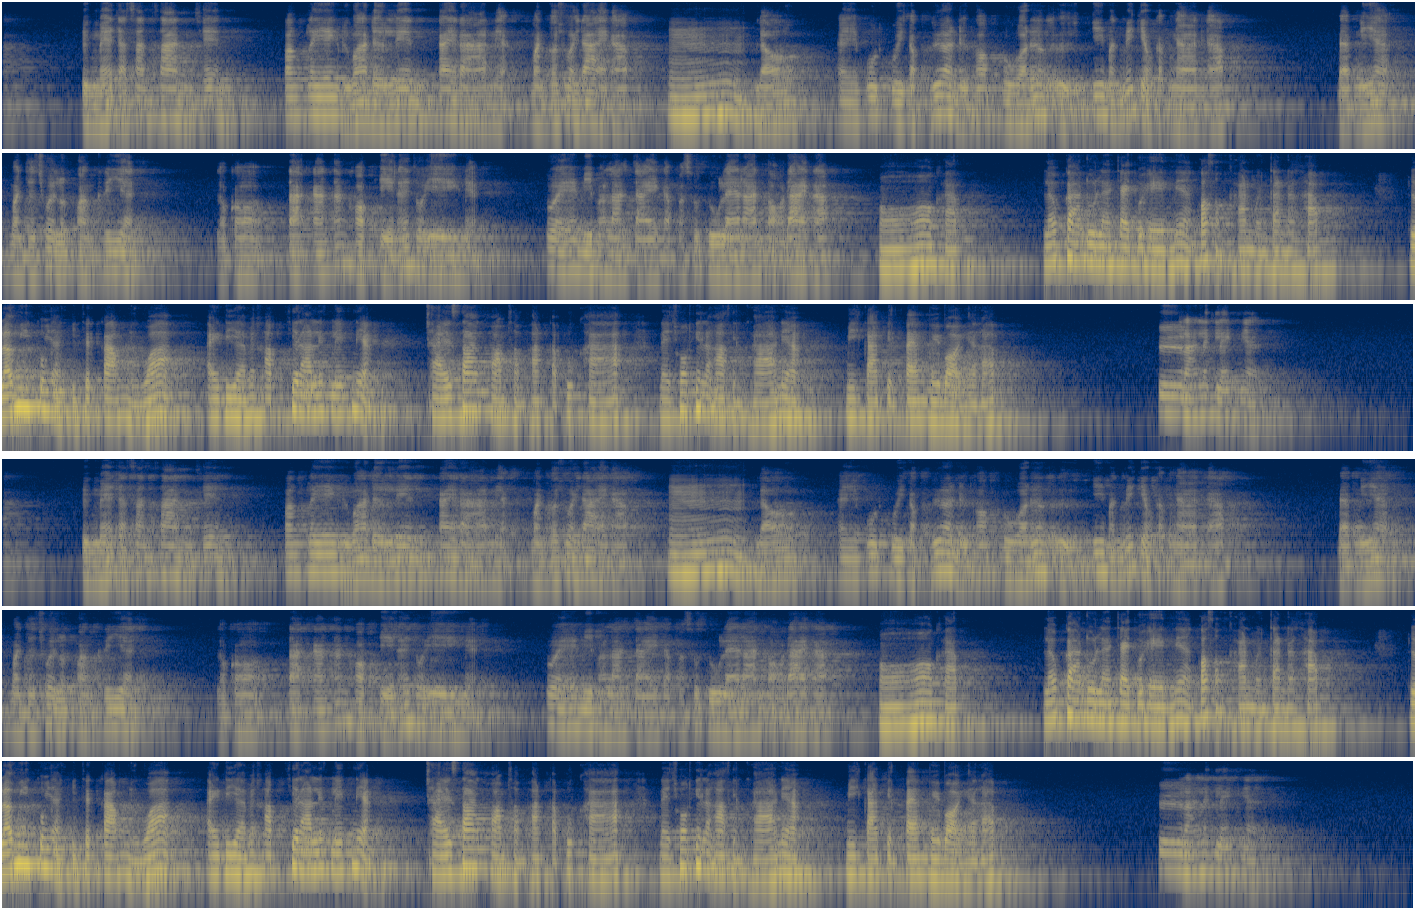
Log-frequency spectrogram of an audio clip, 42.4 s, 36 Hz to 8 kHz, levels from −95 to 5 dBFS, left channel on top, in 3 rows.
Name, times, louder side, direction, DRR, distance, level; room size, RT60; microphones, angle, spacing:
voice 1, 0.8-2.3 2.8-6.3 7.5-8.0 8.3-12.2 13.3-13.9 14.2-15.4 16.3-16.7 17.0-18.9 19.6-22.4 39.8-40.8, left 2 dB, 80° left, 4 dB, 2.9 m, -31 dB
voice 2, 6.7-7.5 22.9-23.7 24.5-27.3 28.2-28.9 29.3-29.9 30.3-31.9 32.5-34.4 34.8-36.2 36.7-38.2, equal, 10° right, 7 dB, 1.6 m, -24 dB
25.0 x 20.5 x 9.8 m, 1.5 s
head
